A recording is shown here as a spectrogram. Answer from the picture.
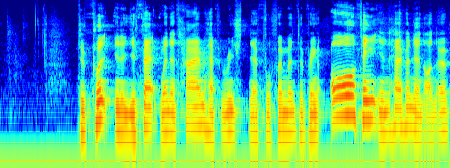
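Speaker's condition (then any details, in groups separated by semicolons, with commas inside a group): Cleft palate; present from birth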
